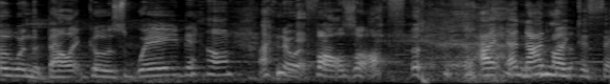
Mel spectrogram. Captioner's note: laughter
